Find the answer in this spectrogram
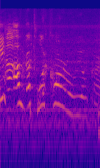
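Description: Young children's high voices chattering and calling out while they play.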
